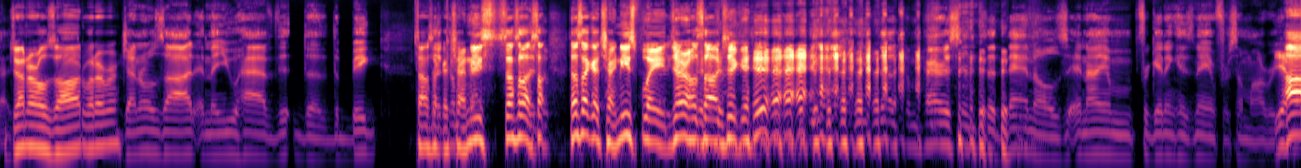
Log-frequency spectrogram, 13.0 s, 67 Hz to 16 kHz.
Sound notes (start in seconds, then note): 6.5 laughing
